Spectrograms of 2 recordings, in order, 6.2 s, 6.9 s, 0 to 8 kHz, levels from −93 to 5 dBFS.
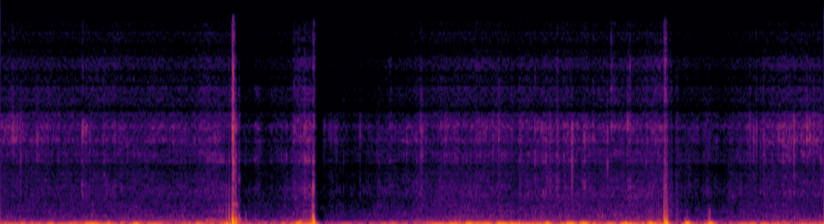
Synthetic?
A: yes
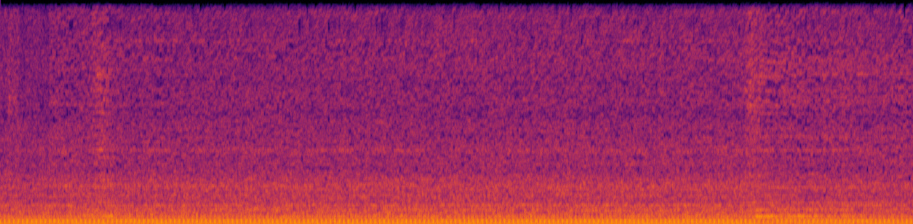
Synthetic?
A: no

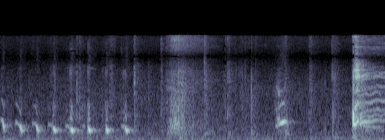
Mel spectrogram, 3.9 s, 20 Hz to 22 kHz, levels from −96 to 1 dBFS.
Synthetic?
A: no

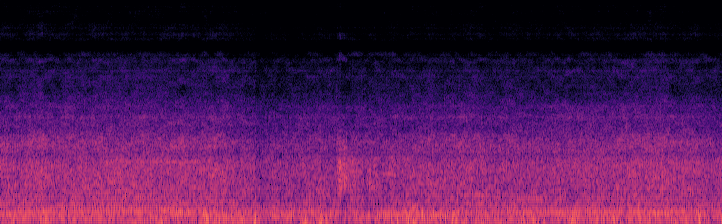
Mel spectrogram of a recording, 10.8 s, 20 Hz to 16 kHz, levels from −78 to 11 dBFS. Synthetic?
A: yes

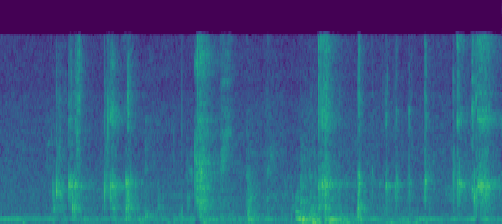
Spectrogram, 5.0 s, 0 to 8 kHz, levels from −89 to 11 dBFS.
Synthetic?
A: no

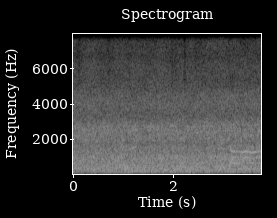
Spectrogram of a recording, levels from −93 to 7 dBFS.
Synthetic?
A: yes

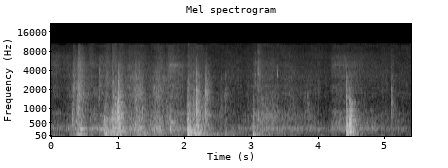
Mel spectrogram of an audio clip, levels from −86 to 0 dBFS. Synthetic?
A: yes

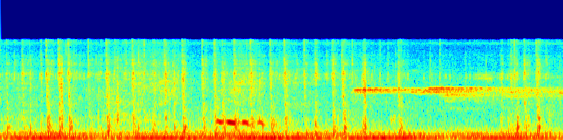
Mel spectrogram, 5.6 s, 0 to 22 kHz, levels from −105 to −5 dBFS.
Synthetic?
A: no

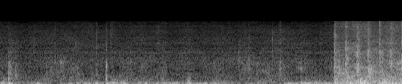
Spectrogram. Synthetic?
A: yes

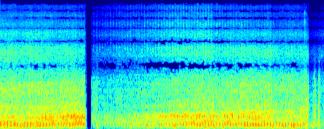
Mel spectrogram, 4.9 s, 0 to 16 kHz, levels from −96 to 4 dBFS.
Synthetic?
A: no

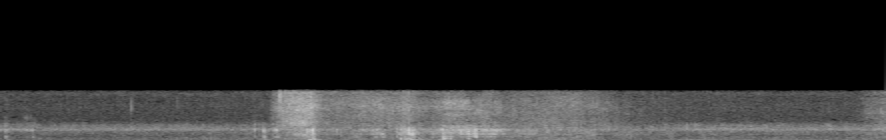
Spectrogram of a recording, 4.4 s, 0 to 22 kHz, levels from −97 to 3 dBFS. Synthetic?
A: no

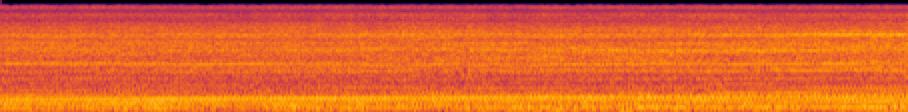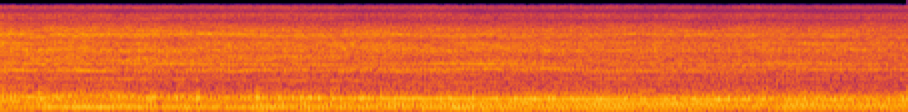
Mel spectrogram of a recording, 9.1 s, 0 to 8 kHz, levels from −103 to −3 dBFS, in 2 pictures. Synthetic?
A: yes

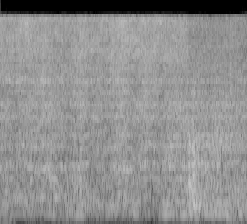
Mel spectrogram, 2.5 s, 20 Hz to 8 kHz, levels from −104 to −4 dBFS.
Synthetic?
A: yes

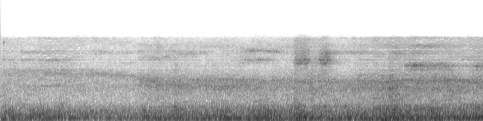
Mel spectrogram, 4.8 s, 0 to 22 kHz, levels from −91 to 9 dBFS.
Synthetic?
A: yes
